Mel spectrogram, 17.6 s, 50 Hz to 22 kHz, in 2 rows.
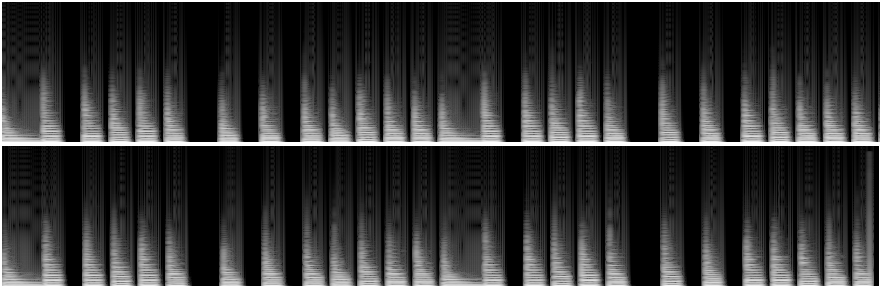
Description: Sine, Bass, Bounce, Catchy Melody, G minor, 8 bars, 110BPM; Audialab EDM Elements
